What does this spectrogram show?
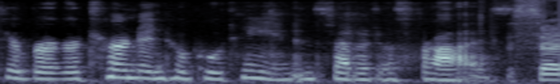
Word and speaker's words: poutine: Yeah, no, it's poutine. There's probably a better way of pronouncing it.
